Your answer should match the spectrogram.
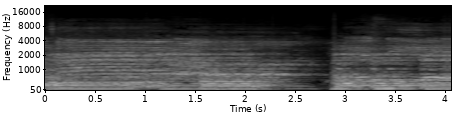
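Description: Church congregation singing a gospel song together, many voices holding long notes, with the singing dropping away briefly just before three seconds in and coming back abruptly.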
